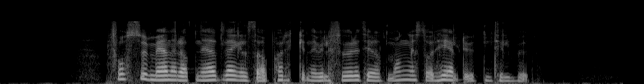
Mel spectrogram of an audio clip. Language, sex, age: Norwegian, female, 24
